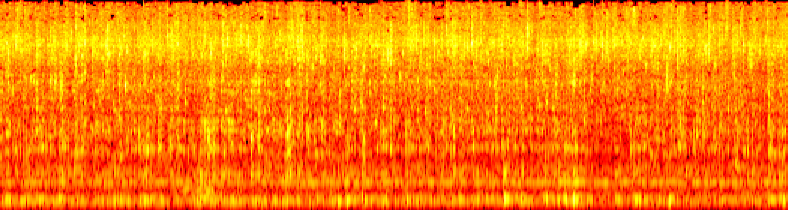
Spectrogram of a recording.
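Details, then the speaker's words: Crown hydronic boiler, no heat at start of heating season: late in second-floor zone purge, water rushing with irregular crackles and gurgles, some air still in the pipes but starting to sound good. "a little bit airstone crow's out there you know that crackling is there so but starting to sound really good"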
